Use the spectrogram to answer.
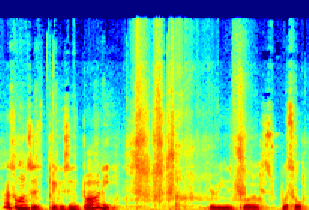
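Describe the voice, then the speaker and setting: Speaking a little fast at a fairly high pitch that swoops wildly, an amateur woman reader stumbles casually through a children's book with informal, chatty asides. It was recorded at home, clearly noisy and with clicks.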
